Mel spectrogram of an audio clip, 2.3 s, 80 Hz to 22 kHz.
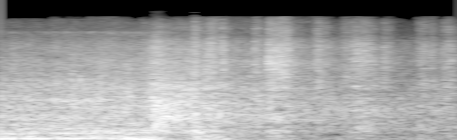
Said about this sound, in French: Le premier crash test entre une trottinette et une voiture. Et le choc est ultra violent, Mélodie Pépin. Le scénario est simple. Une voiture lancée à 50 km/h percute une trottinette électrique qui a grillé un feu ou un stop. Et voilà l'impact.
